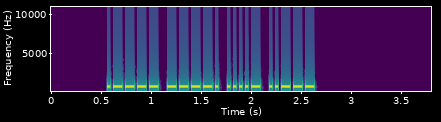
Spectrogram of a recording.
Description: Morse code, heard as a keyed tone, about 40 wpm, 700 Hz. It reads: 1942
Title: Numbers - Contest Style - 4-Digit 40wpm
